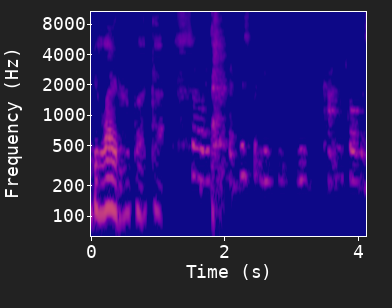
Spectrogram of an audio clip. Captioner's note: laughing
